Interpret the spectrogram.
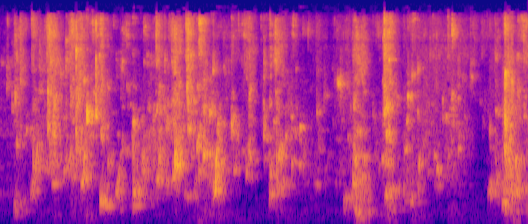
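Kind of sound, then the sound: household object, bathwater splashing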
